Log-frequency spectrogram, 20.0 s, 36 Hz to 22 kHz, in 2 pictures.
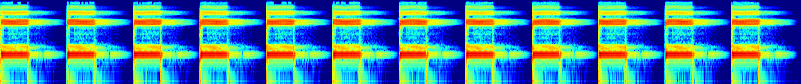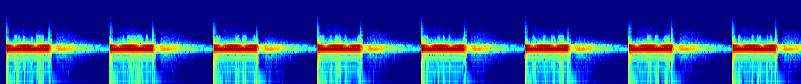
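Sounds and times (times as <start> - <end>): shrill electronic alarm beeps: 0.0 - 10.7.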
